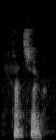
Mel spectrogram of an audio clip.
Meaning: Someone who is overweight
- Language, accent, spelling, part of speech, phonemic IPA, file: English, Southern England, fatso, noun, /ˈfæt.soʊ/, LL-Q1860 (eng)-fatso.wav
